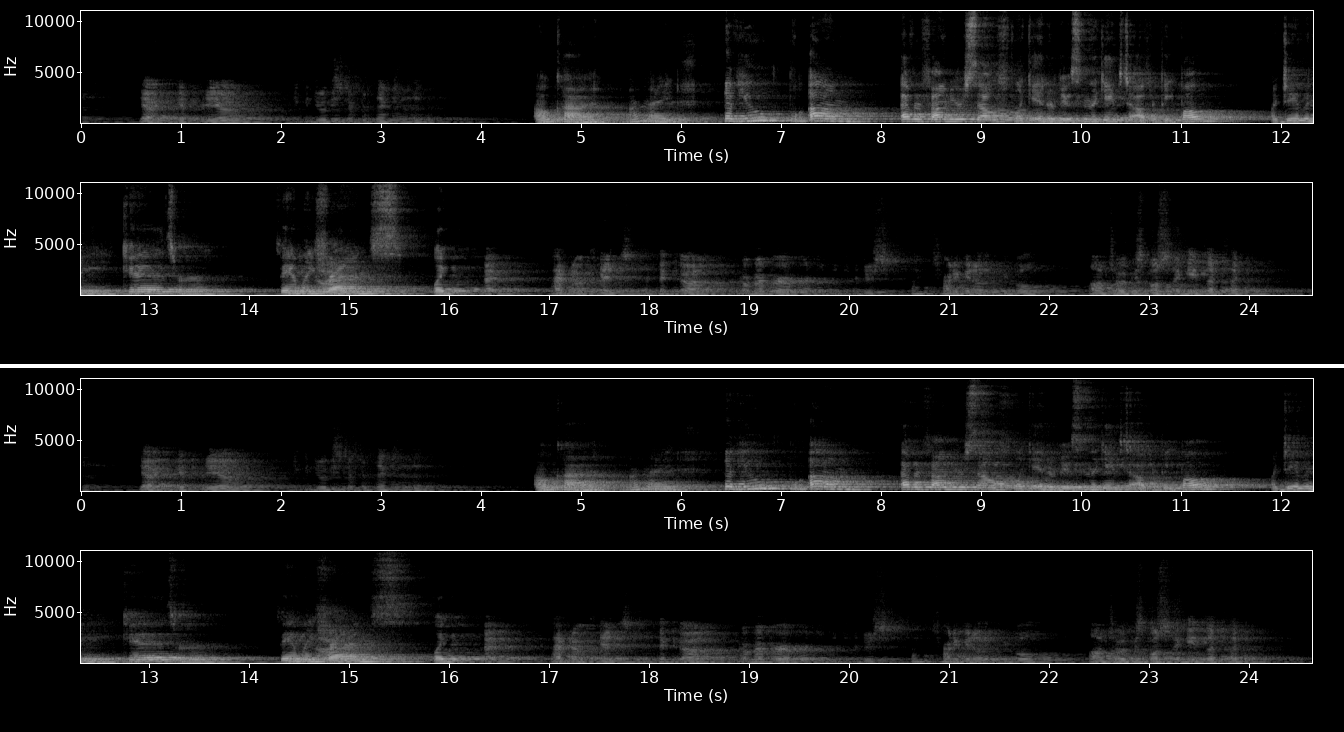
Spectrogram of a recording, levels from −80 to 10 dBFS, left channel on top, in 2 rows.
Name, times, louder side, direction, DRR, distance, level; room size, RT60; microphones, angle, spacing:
voice 1, 0.6-1.6 2.2-3.4 14.6-14.9 16.3-16.5 17.0-21.8 22.4-23.9, left 1 dB, 5° right, -5 dB, 2.7 m, -44 dB
voice 2, 4.5-5.2 5.4-6.1 6.4-7.8 8.2-11.3 11.9-13.6 14.3-15.5 15.8-16.0, left 1 dB, 65° left, 1 dB, 1.9 m, -29 dB
21.5 x 8.6 x 7.4 m, 2.1 s
head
